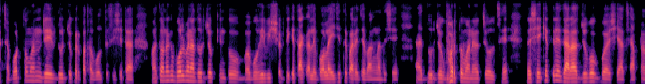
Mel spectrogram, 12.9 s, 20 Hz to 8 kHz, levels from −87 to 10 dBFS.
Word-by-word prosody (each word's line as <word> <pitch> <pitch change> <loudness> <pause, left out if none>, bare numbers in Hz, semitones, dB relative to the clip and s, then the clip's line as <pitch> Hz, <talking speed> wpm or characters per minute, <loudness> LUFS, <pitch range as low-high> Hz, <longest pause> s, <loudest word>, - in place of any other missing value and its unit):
আচ্ছা - - -8
বর্তমান 155 0 -3 0.2
যে 135 - +6 0.2
দুর্যোগের 120 -1 -3
কথা 110 +1 -2
বলতেছি 110 0 -9
সেটা 110 -1 0 0.4
হয়তো 125 +5 -5
অনেকে 165 +1 -1
বলবে 165 0 +4
না 150 - +9
দুর্যোগ 145 0 -1
কিন্তু 130 -1 -8 0.3
ব - - -20 0.2
বহির্বিশ্বের 120 +2 -1
দিকে 125 - 0
তাকালে 115 -1 +3
বলাই 110 0 +3
যেতে 130 - -5
পারে 110 -1 +4
যে - - 0
বাংলাদেশে 105 -1 -6 0.4
অ্যা - - -2 0.2
দুর্যোগ 120 0 -1
বর্তমানেও 120 -6 +3
চলছে। 115 -2 -4 0.4
তো - - -3
সেক্ষেত্রে 165 +4 +1
যারা 125 +1 +10 0.2
যুবক 135 +1 +1
বয়সী 110 -2 0
আছে - - -9
আপনার 105 - -8
120 Hz, 155 wpm, -25 LUFS, 115-135 Hz, 0.4 s, যারা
